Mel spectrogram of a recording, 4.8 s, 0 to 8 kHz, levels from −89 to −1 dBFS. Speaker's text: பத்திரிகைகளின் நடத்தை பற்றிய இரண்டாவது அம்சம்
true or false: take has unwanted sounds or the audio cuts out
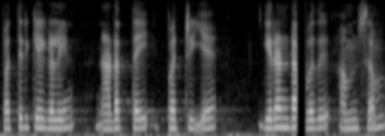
true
